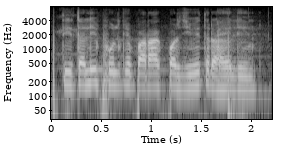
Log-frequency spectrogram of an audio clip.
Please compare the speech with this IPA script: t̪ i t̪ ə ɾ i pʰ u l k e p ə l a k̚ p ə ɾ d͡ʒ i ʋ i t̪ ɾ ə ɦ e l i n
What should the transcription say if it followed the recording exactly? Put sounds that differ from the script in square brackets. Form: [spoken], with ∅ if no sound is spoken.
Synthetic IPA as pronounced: t̪ i t̪ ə [l] i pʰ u l k e p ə [ɾ] a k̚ p ə ɾ d͡ʒ i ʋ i t̪ ɾ ə ɦ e l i n

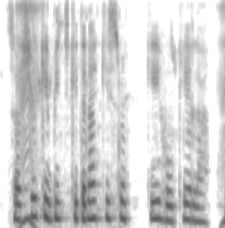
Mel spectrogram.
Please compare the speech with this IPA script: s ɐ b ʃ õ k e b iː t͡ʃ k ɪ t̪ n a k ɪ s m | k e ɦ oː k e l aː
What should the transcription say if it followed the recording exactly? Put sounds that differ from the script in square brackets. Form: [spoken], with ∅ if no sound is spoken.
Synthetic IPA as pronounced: s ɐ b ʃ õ k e b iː t͡ʃ k ɪ t̪ n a k ɪ s m | k e ɦ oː k e l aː

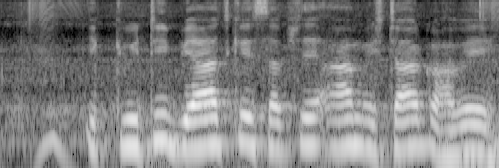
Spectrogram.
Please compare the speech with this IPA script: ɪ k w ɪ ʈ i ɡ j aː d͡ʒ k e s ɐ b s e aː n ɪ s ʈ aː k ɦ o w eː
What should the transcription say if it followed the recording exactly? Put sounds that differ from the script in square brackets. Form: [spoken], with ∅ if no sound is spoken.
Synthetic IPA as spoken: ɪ k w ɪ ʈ i [b] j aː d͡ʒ k e s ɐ b s e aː [m] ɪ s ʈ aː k ɦ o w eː

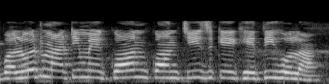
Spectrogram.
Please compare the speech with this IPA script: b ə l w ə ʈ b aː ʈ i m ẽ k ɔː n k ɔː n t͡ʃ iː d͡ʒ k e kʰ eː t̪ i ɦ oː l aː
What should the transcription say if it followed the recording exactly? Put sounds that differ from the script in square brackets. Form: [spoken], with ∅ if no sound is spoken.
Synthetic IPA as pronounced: b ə l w ə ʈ [m] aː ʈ i m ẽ k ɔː n k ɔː n t͡ʃ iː d͡ʒ k e kʰ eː t̪ i ɦ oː l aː

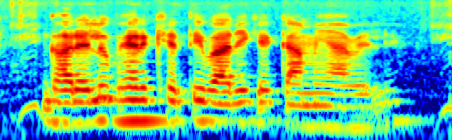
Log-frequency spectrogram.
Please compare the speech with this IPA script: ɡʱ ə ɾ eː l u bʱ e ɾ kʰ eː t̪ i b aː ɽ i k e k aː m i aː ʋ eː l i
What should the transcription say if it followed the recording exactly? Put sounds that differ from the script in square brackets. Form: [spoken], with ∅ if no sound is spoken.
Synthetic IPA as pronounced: ɡʱ ə ɾ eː l u bʱ e ɾ kʰ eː t̪ i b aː [ɾ] i k e k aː m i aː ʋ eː l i

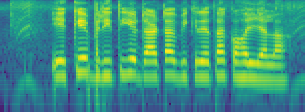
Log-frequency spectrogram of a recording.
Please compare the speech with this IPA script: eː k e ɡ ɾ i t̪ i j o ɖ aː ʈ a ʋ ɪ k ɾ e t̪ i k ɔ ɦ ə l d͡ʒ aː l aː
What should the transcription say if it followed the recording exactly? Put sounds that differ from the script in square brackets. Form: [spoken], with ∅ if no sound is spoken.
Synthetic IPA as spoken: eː k e [b] ɾ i t̪ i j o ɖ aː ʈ a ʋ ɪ k ɾ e t̪ [a] k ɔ ɦ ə l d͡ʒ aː l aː

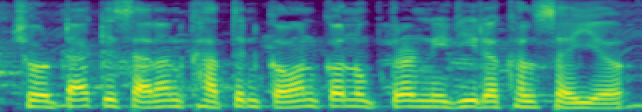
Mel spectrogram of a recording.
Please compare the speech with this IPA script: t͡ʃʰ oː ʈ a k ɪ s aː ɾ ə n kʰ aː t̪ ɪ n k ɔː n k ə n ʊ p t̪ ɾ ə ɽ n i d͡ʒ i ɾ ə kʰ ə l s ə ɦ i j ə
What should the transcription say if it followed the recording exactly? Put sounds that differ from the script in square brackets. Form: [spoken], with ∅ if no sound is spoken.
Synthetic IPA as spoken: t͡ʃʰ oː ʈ a k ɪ s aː ɾ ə n kʰ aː t̪ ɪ n k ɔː n k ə n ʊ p t̪ ɾ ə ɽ n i d͡ʒ i ɾ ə kʰ ə l s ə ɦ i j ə

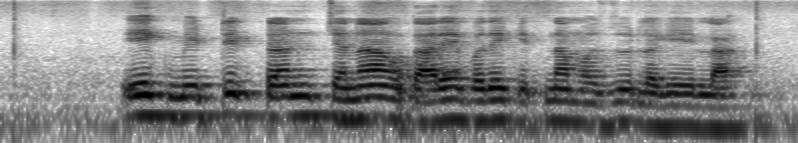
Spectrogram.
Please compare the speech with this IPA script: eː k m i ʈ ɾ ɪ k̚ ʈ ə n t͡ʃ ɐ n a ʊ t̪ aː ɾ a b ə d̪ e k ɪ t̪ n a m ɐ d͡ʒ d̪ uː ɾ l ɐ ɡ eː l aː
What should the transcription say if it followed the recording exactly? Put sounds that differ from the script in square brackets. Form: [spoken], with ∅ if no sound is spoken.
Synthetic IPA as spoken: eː k m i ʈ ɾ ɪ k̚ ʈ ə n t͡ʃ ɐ n a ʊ t̪ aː ɾ [e] b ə d̪ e k ɪ t̪ n a m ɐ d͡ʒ d̪ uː ɾ l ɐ ɡ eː l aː

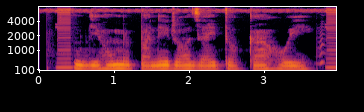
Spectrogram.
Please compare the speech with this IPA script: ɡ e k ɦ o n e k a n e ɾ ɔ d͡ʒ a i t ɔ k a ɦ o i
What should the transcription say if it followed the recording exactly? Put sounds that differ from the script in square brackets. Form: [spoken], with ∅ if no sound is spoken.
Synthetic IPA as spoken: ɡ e [∅] ɦ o [m] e [p] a n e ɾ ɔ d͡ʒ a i t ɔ k a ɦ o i

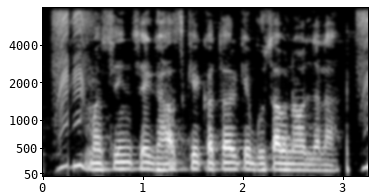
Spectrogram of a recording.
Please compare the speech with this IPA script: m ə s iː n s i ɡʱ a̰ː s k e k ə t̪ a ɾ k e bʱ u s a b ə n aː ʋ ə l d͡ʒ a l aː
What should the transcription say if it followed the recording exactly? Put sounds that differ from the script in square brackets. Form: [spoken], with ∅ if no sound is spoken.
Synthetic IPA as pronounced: m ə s iː n s [e] ɡʱ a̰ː s k e k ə t̪ [ə] ɾ k e bʱ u s a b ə n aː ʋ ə l d͡ʒ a l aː

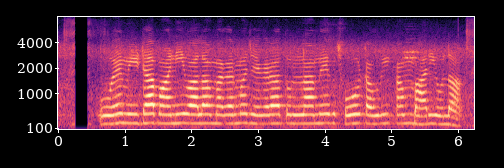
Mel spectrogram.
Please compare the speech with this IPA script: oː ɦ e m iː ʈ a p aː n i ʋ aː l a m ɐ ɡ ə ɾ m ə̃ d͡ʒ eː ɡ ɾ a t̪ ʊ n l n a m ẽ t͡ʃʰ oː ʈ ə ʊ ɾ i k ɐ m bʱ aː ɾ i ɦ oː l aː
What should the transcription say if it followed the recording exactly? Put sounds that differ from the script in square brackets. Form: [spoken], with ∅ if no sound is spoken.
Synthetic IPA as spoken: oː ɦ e m iː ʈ a p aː n i ʋ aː l a m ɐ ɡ ə ɾ m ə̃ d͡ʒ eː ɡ ɾ a t̪ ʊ [∅] l n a m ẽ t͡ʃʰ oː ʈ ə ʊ ɾ i k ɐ m bʱ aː ɾ i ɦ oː l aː

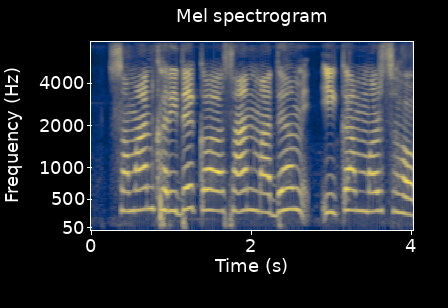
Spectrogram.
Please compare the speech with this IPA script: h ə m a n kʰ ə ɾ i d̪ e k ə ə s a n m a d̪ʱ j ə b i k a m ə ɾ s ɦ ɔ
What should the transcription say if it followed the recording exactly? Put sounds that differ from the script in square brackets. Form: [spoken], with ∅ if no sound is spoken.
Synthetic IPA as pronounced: [s] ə m a n kʰ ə ɾ i d̪ e k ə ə s a n m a d̪ʱ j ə [m] i k a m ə ɾ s ɦ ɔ

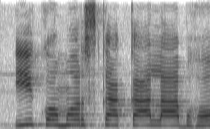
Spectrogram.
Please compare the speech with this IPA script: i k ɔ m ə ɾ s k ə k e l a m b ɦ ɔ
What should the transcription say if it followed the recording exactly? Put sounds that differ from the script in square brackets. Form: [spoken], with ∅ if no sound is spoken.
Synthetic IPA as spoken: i k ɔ m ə ɾ s k [a] k [a] l a [∅] b ɦ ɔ

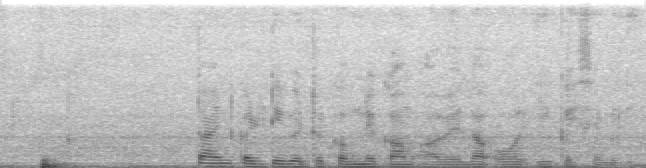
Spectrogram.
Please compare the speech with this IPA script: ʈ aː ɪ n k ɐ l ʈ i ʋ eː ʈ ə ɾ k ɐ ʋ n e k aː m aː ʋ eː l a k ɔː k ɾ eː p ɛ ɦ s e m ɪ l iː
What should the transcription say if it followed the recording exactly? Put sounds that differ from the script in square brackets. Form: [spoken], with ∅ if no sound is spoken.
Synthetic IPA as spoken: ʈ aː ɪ n k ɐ l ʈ i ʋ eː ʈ ə ɾ k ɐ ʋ n e k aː m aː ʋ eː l a [ʔ] ɔː [∅] ɾ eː [k] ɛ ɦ s e m ɪ l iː

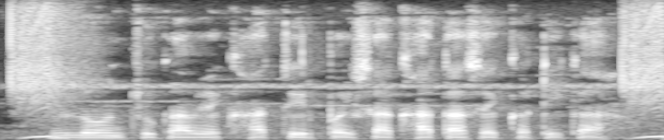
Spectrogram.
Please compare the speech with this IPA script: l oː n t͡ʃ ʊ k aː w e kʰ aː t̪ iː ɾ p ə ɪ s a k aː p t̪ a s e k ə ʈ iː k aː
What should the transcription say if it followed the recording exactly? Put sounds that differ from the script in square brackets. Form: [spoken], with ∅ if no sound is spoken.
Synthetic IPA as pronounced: l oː n t͡ʃ ʊ k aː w e kʰ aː t̪ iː ɾ p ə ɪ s a [kʰ] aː [∅] t̪ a s e k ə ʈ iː k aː

